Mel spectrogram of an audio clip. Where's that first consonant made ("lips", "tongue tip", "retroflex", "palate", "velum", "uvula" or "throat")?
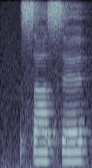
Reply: tongue tip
